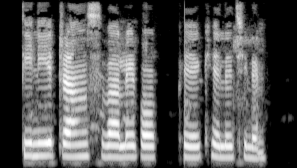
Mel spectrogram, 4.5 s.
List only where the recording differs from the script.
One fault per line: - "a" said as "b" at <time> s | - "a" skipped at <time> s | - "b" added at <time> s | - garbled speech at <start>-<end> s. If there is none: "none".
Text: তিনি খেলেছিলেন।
- "ট্রান্সভালের পক্ষে" added at 0.9 s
